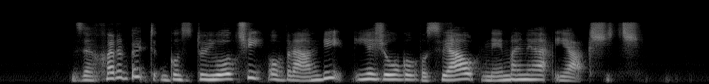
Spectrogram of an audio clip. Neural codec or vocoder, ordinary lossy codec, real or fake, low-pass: codec, 16 kHz, 0.5 kbps, FreqCodec, larger model; none; fake; 7.2 kHz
